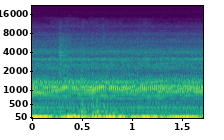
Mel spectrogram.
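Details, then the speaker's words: School bus pre-trip check with engine off, brake pedal pressed: steady low electric motor hum with even whir, no knocking or surging; electric hydraulic brake assist pump running normally. "All you have to do is push on your brake pedal and you're going to hear it. I hear my hydraulic electrical assist."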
